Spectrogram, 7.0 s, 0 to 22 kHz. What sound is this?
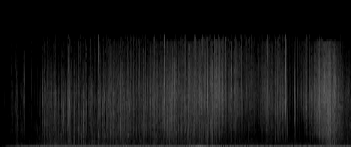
13.Cabeza araña Spider head
creapy spider head turning, made using a plastig bag
bag, creapy, plastic, spider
